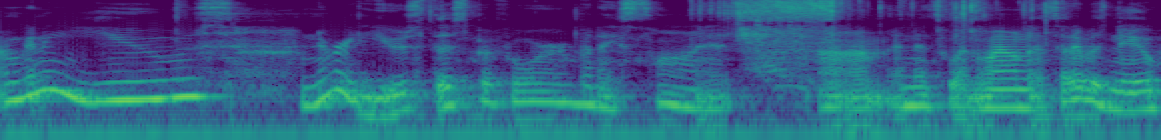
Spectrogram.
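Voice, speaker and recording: Quiet and fairly quick, a woman speaks with audible room echo and noticeable background noise. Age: 20s. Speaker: beauty vlogger. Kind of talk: makeup tutorial. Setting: indoors in a hallway.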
